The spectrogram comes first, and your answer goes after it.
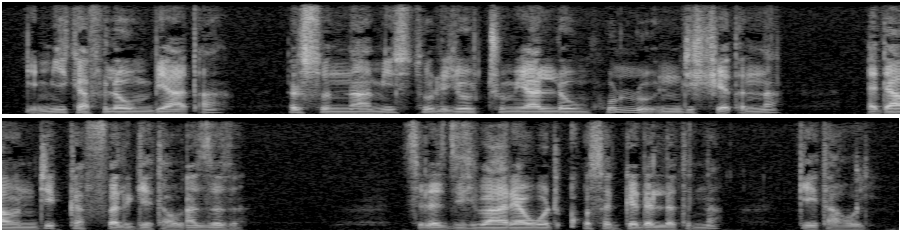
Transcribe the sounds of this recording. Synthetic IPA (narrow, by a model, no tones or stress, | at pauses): jɛ̰mːikʰəfləwmbiat̪ʼa | ʔɨɾsunːamist̪ʰulɨd͡ʒo̞t͡ʃːumjalːəwmhulːṵʔɨ̰nd̪iʃːɛt̪ʼɨnːa | ʔɨd̪awɨnd̪ikːəfːəlɡe̞t̪ʰawzːəzə | sɨləzːihbaɾjawɔd̪kʼo̞səɡːəd̪əlːət̪ɨnːa | ɡ̥e̞t̪ʰaho̞j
